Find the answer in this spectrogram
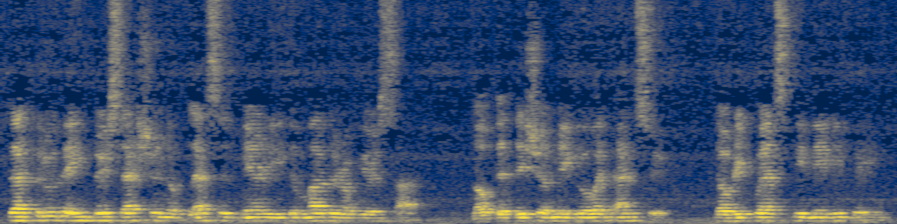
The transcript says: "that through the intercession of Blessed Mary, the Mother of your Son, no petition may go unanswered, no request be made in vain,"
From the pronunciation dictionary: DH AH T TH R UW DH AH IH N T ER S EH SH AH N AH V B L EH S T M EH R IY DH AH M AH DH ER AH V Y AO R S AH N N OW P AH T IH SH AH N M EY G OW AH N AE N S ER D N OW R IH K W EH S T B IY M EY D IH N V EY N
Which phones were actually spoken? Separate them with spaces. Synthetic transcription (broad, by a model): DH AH T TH R UW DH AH IH N T ER S EH SH AH N AH V B L EH S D M EH R IY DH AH M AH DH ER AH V Y AO R S AH N L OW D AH T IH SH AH L M EY G OW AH N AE N S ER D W R IH K W EH S T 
